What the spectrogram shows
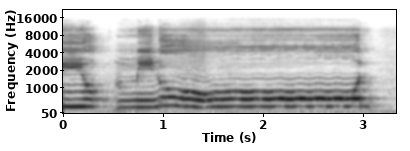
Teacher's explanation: حمزہ ساکن ہے تو اس کو جھٹکا دے کر پڑھیں گے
